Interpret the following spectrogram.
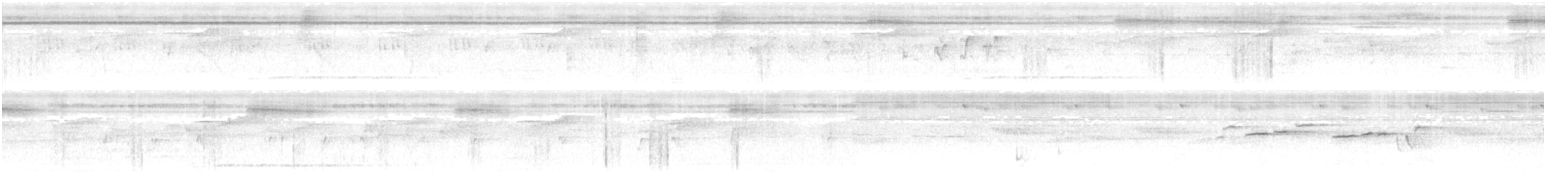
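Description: Tropical forest ambience: a steady high insect drone with scattered short bird chirps and clicks, and a brief low call heard three times. Near the end comes a run of louder bird calls.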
